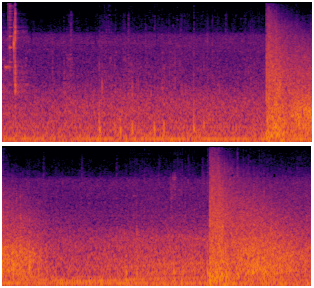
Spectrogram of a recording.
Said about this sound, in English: He's down there firing shots.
